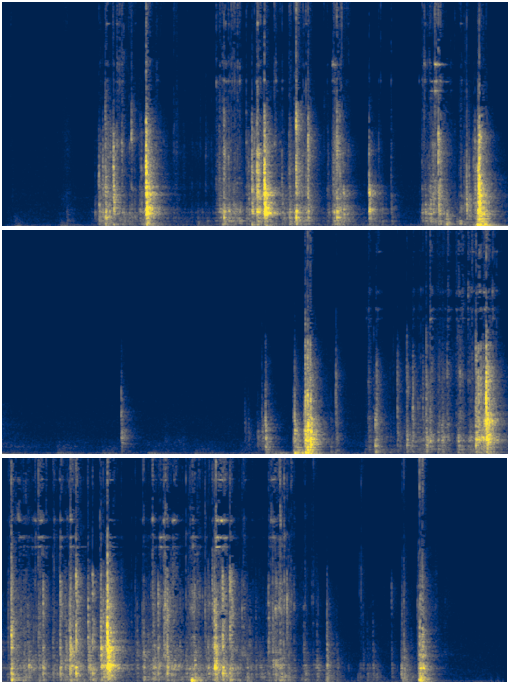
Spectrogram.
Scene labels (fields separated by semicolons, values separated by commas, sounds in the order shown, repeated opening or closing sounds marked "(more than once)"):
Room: hallway, kitchen; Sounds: door (more than once), keys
